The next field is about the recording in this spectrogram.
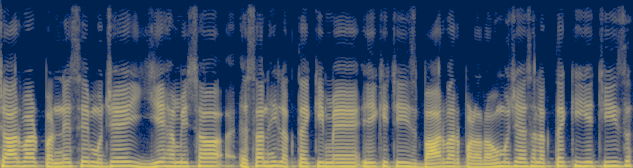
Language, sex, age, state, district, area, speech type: Hindi, male, 18-30, Madhya Pradesh, Jabalpur, rural, spontaneous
